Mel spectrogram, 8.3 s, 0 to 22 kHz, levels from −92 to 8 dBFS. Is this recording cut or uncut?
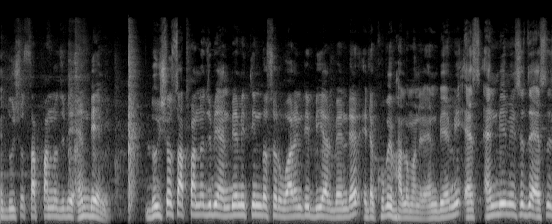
uncut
